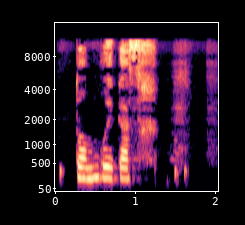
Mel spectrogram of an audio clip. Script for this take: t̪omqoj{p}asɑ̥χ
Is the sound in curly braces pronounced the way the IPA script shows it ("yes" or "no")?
no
